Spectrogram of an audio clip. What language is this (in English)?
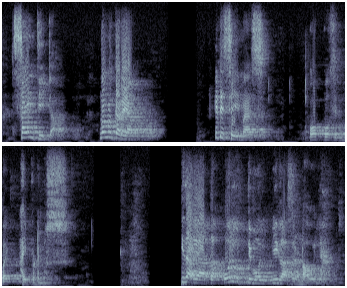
Malayalam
